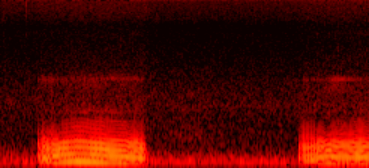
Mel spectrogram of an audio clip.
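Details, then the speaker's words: A mother snoring while asleep: two long, rough, buzzing breath sounds about three seconds apart, with quiet between them; snoring. "Hi, Mama. Did you know you was snoring? Did you know?"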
